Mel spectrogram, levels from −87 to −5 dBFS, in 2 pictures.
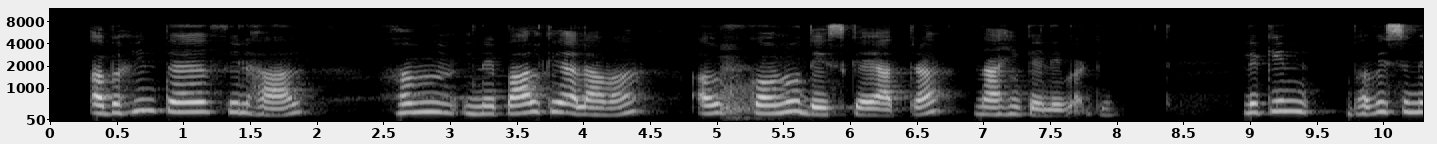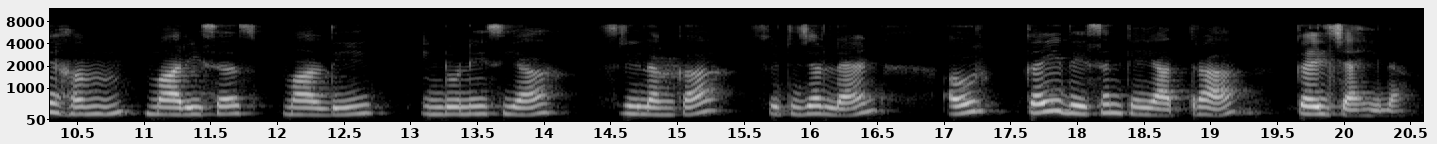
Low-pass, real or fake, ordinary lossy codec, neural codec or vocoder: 7.2 kHz; real; AAC, 64 kbps; none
